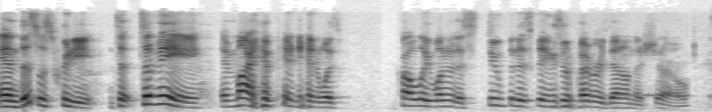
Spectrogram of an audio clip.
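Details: Adult male speaker; normal speech.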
